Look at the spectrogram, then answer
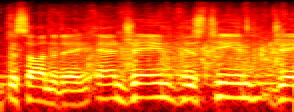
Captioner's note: audience applauding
